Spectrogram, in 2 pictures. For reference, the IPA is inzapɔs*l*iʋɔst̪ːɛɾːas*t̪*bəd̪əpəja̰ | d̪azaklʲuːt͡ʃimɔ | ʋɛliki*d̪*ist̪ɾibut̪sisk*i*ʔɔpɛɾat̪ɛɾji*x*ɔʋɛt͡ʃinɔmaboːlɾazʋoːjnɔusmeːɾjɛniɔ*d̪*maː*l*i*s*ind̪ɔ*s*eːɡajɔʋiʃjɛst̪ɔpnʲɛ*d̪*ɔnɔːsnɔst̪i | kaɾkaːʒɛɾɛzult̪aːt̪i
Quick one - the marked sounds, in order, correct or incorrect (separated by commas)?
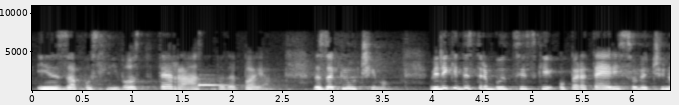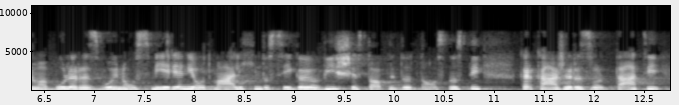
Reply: correct, correct, correct, correct, incorrect, correct, correct, incorrect, correct, correct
